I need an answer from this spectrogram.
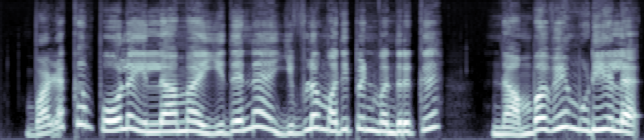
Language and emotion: Tamil, surprised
